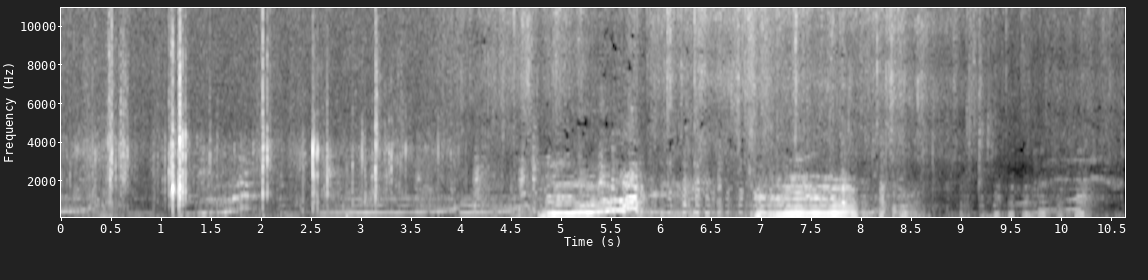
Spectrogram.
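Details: Hyenas brutally attack another hyena: after scattered thumps and faint whines come two long, loud, drawn-out moaning groans, each rising slightly and lasting about a second, followed by softer whimpering cries.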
